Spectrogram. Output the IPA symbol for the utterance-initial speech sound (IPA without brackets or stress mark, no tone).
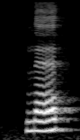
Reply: n̪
